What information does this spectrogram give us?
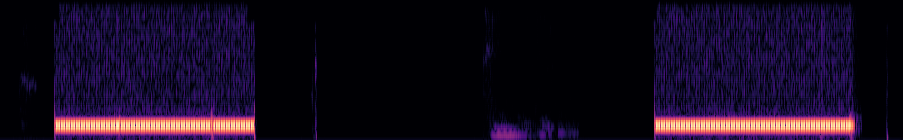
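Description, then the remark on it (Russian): A telephone ringback tone heard while waiting for an operator at the leasing company Delta: two steady, buzzy mid-pitched tones, each about two seconds long, separated by a long silent pause with a faint brief murmur in the gap. “Если вы знаете внутренний номер сотрудника, наберите его в тональном режиме или дождитесь ответа оператора.”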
